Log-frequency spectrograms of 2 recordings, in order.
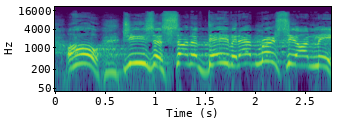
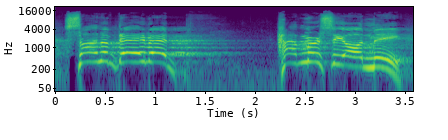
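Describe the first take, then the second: First: High, urgent plea to Jesus; pleading cry pitched well above talk. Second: Long, high-pitched call over the crowd; crying out louder. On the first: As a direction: call out high for mercy. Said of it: "So the first time, when he asked". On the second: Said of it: "all the louder it says, he cries out again". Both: Acted.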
